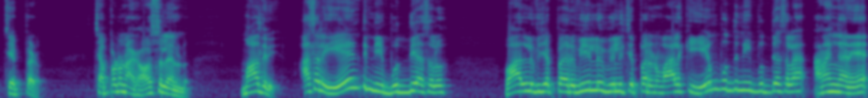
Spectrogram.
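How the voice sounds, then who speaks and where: A man giving a casual, opinionated review of a reality show, retelling the arguments quickly and acting out what others said. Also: high-pitched. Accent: Telugu-speaking South Indian. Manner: fast, animated retelling, briefly mimics the people he quotes.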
